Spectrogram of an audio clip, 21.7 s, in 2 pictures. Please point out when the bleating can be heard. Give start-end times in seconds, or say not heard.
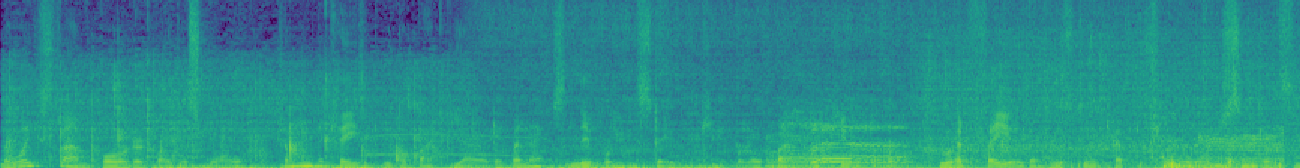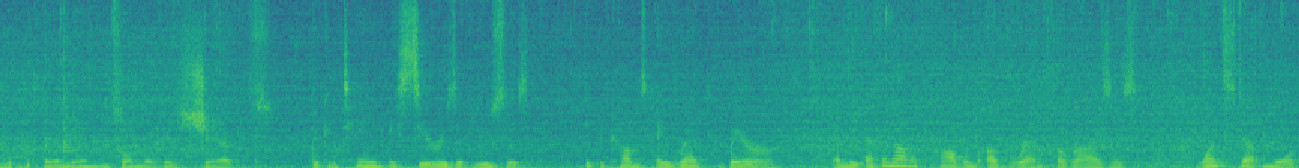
1.2-11.2.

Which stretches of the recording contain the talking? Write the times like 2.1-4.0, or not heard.
0.0-21.6.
